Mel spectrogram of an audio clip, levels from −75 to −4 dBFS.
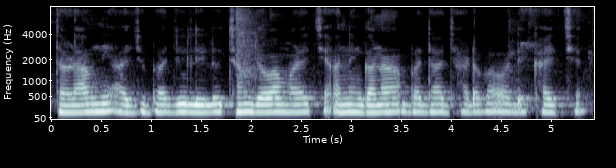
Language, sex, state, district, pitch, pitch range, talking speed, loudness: Gujarati, male, Gujarat, Valsad, 150 Hz, 150-155 Hz, 145 wpm, -16 LUFS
